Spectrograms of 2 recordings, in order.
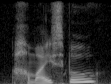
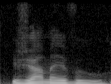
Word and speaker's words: jamais vu: Something that I found called, I'm going to call it Hamaisbu. How would you pronounce that? – I think it's French. I think it's jamais vu.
